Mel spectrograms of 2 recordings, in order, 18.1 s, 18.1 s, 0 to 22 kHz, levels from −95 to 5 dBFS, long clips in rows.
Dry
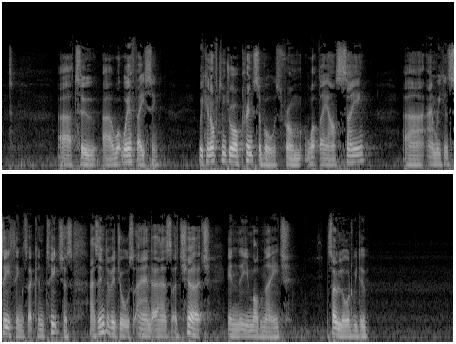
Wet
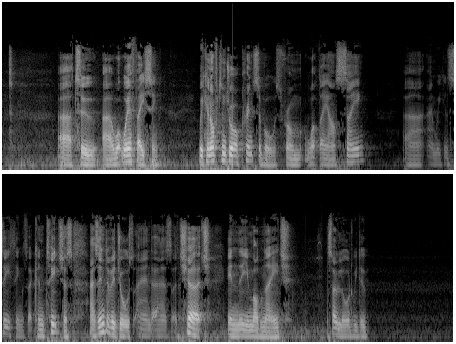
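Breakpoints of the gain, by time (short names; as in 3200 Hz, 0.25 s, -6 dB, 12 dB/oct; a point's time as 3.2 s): +7.5 dB
from 4.6 s -1.5 dB
from 7.13 s -10.5 dB
from 8.37 s -17 dB
from 8.9 s -8 dB
from 9.68 s +4.5 dB
from 11.59 s -7.5 dB
from 12.55 s +4.5 dB
from 15.6 s -4.5 dB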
